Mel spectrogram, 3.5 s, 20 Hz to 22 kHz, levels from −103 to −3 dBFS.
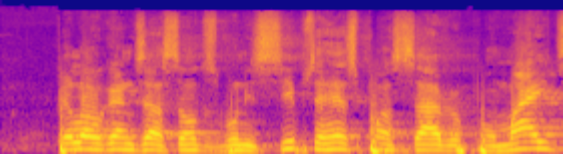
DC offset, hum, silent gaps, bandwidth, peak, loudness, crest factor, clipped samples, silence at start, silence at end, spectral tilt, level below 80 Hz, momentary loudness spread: under 0.1%; none; none; 17 kHz; 0 dBFS; -11 LUFS; 12 dB; under 0.1%; 0.35 s; 0 s; -5 dB/octave; -42 dBFS; 3 LU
